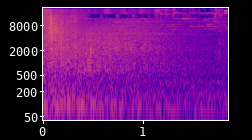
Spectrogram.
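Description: Confringo blasting spell exploding in the Hogwarts Legacy game, a loud deep boom that hits at once and rolls off into a fading rumble, with no talk.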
